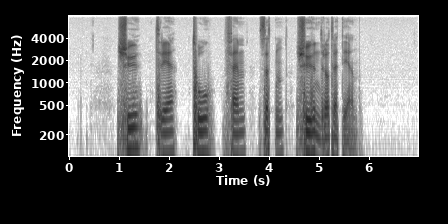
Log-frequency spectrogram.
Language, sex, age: Norwegian, male, 33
